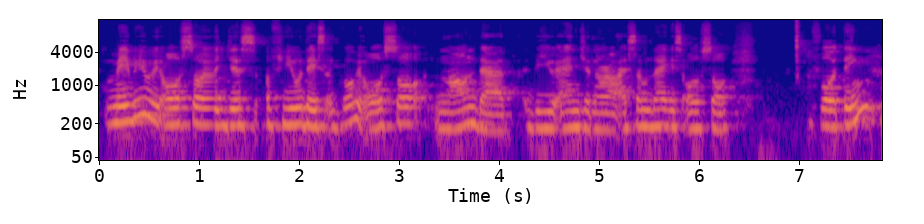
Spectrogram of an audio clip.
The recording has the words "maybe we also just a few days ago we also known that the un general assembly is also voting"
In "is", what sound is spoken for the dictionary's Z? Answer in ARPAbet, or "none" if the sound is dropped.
S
